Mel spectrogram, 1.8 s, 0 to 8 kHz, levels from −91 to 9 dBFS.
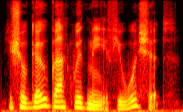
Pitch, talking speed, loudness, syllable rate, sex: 130 Hz, 325 wpm, -18 LUFS, 6.0 syllables/s, male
